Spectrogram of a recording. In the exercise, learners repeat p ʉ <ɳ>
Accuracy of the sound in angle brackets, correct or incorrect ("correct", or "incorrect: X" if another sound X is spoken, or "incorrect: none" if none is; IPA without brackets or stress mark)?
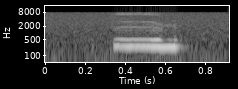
correct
